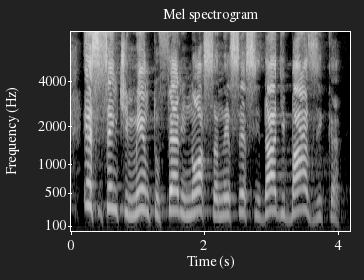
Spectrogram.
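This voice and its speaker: In a Bahian accent, a man speaks very slowly at an extremely high pitch, with ordinary pitch variation. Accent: Bahian Brazilian Portuguese. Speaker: pastor. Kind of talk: sermon.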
